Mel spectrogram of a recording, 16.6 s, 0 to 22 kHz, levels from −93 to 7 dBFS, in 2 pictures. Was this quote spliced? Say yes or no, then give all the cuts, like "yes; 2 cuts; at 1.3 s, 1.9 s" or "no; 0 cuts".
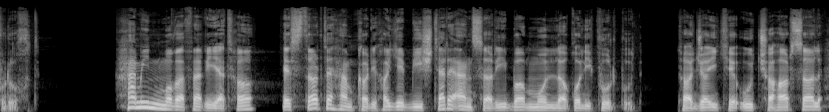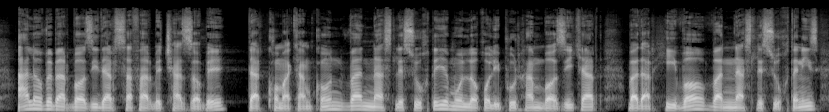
no; 0 cuts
